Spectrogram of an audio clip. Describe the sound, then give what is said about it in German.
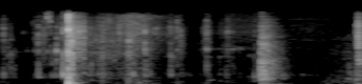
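Crinkling and tearing of a new bottle of Noilly Prat vermouth being opened with difficulty: a few sharp crackling bursts separated by short quiet pauses, fairly faint overall. “Verdammte Axt, wieso geht denn das Ding nicht auf? Jetzt. Oh. So, jetzt habe ich eine frische neue Prattflasche offen.”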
